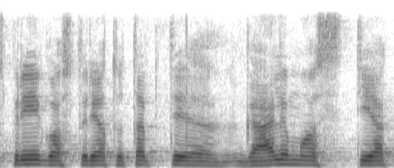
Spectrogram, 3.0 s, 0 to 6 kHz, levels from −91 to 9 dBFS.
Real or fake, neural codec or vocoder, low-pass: real; none; 5.4 kHz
